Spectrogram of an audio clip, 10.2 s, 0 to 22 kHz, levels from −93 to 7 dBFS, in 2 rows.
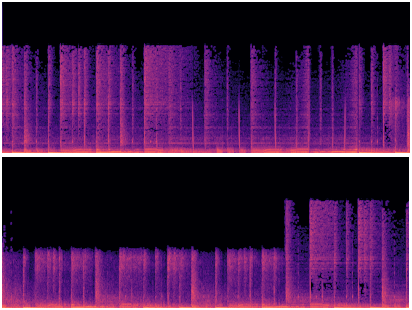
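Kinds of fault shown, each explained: call bitrate drop: a falling bandwidth estimate starved the encoder of bits, so for nearly 4 s the audio turns coarse and watery, with highs cut above 8 kHz.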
